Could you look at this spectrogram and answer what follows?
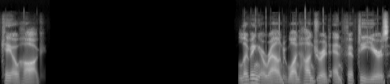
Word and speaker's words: quahog: very long time with a Quahog pronounced Keo hog living around and fifty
